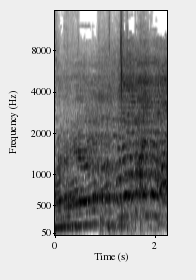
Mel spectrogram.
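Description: A body slams hard onto a wrestling mat with a loud thud.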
